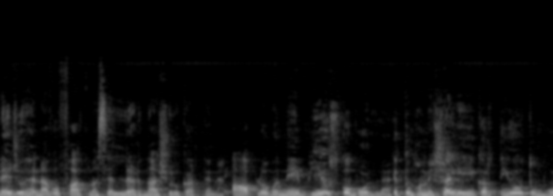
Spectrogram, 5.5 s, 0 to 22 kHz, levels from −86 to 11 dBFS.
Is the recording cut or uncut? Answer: cut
